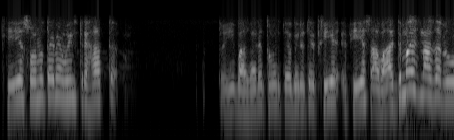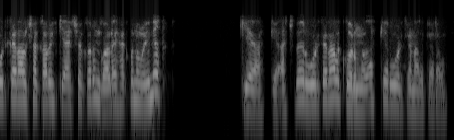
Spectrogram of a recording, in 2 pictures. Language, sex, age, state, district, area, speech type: Kashmiri, male, 18-30, Jammu and Kashmir, Kulgam, urban, conversation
